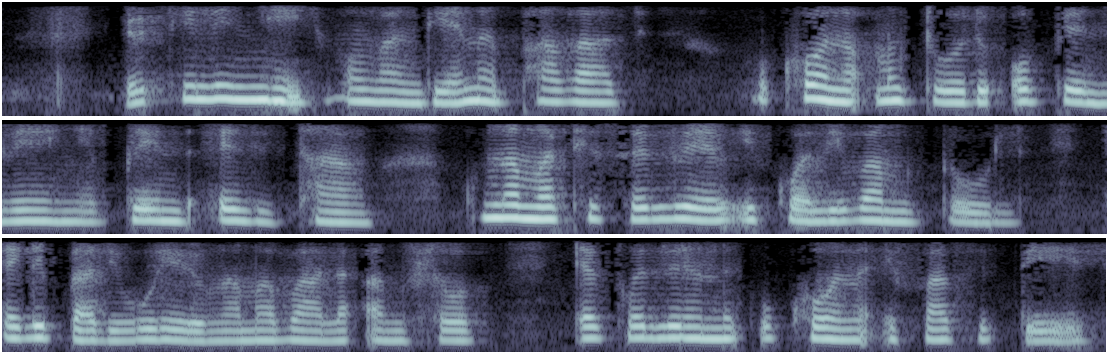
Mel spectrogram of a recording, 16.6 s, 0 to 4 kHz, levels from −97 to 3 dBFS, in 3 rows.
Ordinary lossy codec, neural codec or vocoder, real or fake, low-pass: AAC, 16 kbps; codec, 16 kHz in and 24 kHz out, 0.6 kbps, FocalCodec, streaming, 2048 codes; fake; 3.6 kHz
